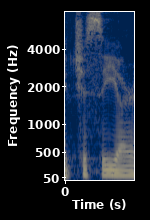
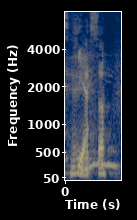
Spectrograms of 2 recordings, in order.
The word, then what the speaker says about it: Chiesa: You can say Chiesa, that you didn't say Chisilla or something like that. – I know. I watch MMA. I know it's Chiesa. – Hey. – Even though it's spelled kind of funny.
